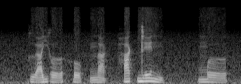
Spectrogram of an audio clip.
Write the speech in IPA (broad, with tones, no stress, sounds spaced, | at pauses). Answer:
k ɯ˩˦ a̯ j ɤː˩˦ h oː˨˩ k̚ n a˨˩ k̚ h a˦˥ k̚ d e˥˩ n | m ɤː˧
